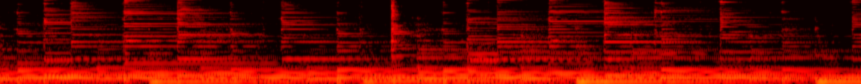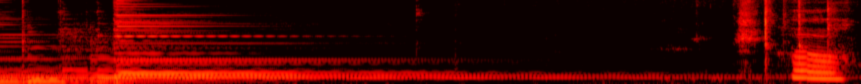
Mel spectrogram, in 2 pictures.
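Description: Acoustic guitar fingerpicking the closing bars of a song, then a final chord about seven seconds in that rings out and slowly fades away.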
